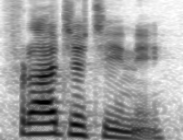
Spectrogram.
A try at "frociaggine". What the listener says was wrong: It's not chini. It's not chini. Fragogine.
